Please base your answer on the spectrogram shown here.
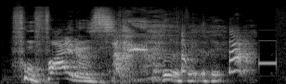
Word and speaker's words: Foo Fighters: He asked us if the accent was on foo or fighters. The accent is on fighters. Actually, he's like, "Ladies and gentlemen, foo fighters."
